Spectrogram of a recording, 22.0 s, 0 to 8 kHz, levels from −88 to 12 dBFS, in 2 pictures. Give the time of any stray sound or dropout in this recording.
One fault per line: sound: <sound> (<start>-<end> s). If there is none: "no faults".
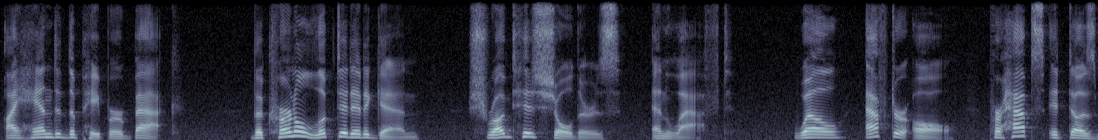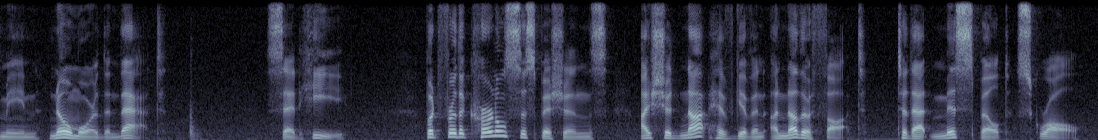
sound: thud (12.9-13.3 s)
